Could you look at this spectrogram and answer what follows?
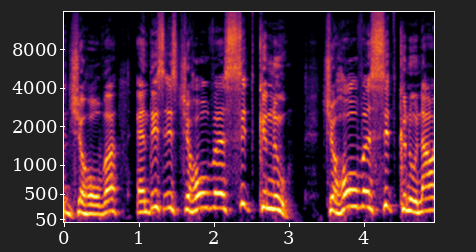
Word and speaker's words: Tsidkenu: it's a little bit the spelling is a bit weird it's a bit different we are not used to it but it's a silent t at the beginning but if you go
